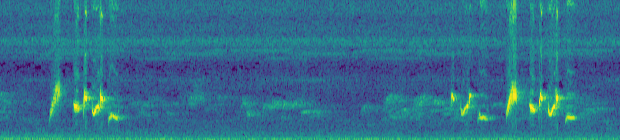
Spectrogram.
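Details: Red-whiskered bulbul delivering 'boen rik' style song: a sharp burst of rapid, bright whistled notes, then several seconds of soft quiet warbling, then a second matching burst of chirpy notes ending on a low slur; steady faint hiss throughout.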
